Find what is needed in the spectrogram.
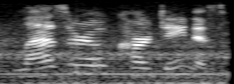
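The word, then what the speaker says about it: Lázaro Cárdenas: can you tell us about lazero Cardenas Mexico pronounced it correctly four Lazaro Cardenas Mexico Lazaro Cardenas can refer to two different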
